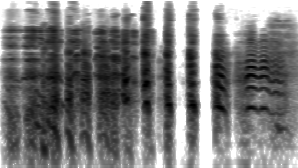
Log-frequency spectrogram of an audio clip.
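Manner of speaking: high, helpless real laughter; long laugh. Real, not acted. Laughing at her own T-shirt story, real amusement. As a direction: burst out laughing at length.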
